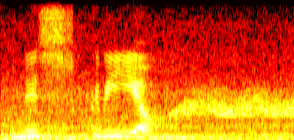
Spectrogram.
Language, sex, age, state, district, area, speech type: Sanskrit, female, 45-60, Maharashtra, Nagpur, urban, read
